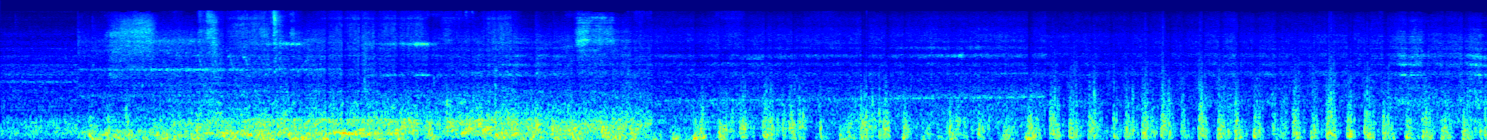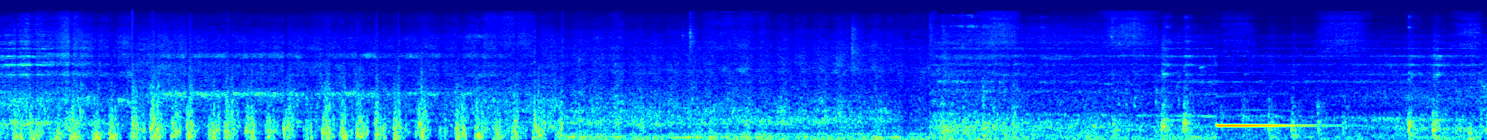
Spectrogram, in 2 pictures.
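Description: Bernese Oberland Railway narrow-gauge train running, heard from on board: a heavy rumble with faint squealing from the wheels at first, then a fast run of clicking from the wheels over the rail joints. Near the end a short steady tone sounds for about a second.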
